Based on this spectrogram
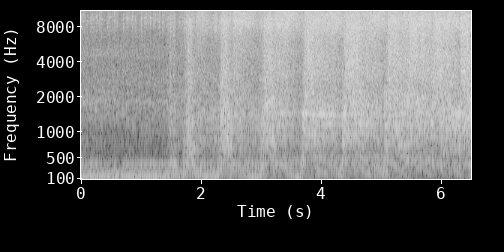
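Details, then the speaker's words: Honda Civic Type R EP3 (2-litre, K&N filter, lowered, very loud aftermarket exhaust), revving: exhaust note stutters and breaks up unevenly as revs climb; misfire under load/acceleration, cause not yet found. "the misfire issue is it's bad when I gotta be honest fair and I want some mechanical sympathy then I wouldn't be keep driving it back home"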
